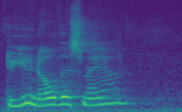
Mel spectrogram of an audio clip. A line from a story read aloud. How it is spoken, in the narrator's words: she said gently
